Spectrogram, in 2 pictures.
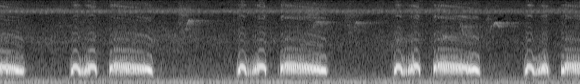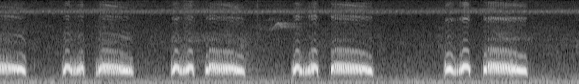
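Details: Lure spotted dove for yard trapping, giving an unbroken series of about nine phrases, each a brief quavering double coo then a sustained soft coo, evenly spaced about a second apart.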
